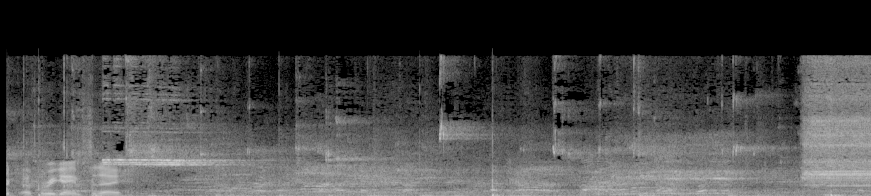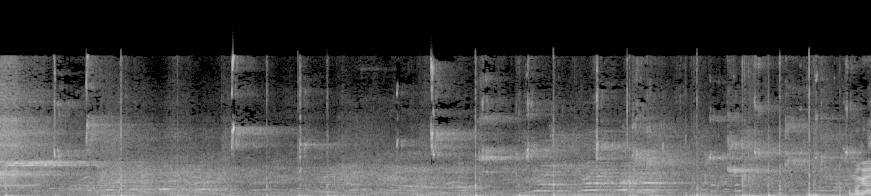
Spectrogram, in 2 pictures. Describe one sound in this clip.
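Young boys call out to each other across the court.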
